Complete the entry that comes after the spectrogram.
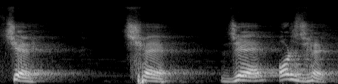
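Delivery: each syllable drawn out slowly, with pauses between; slow sound demo. Shown as a demonstration. Teacher showing children how to say the sounds, slowly. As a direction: say चे, छे, जे, झे one by one, very slowly, to show the friction. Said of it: "जैसे हम बोलेंगे".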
